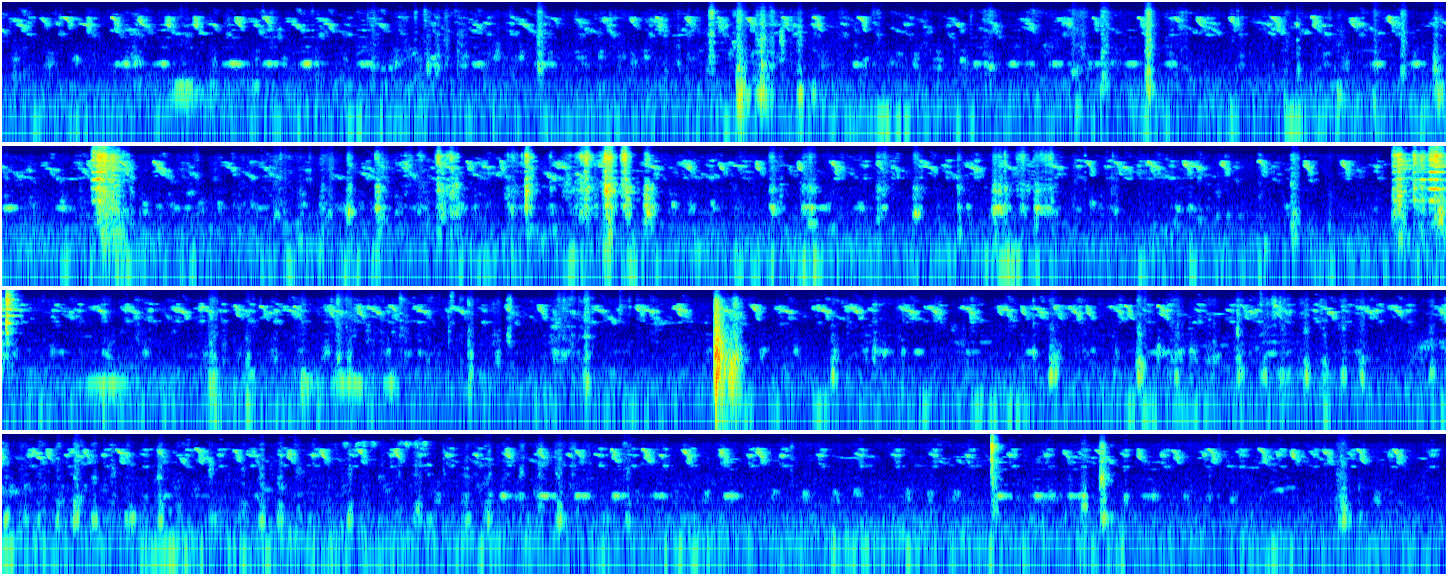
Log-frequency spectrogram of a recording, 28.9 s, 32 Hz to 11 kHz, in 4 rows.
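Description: Fast, continuous high-pitched chirping trill in the background, with a few sharp knocks and clicks breaking in about 8, 10, 14 and 18 seconds in.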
